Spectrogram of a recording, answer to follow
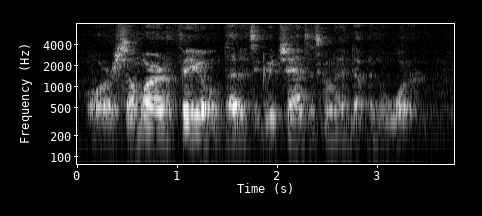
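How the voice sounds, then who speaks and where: A man with an American accent speaks at a moderate pace. Background noise is noticeable. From Eastern Shore of Maryland, USA. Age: 60s. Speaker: commercial fisherman, waterman association president. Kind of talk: interview answer.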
